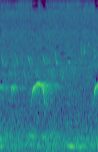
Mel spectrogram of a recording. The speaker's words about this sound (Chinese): 听它叫的比较欢的那些都不行，都等着妈妈来喂呢，所以使劲叫唤呀，叫唤呀，告诉我说我在这里，来喂我吧。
